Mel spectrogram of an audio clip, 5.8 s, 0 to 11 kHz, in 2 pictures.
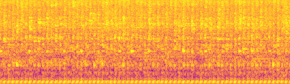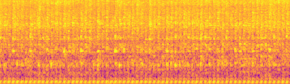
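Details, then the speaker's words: Mercury Pro XS 115hp 2.1L outboard on a Mako 18LTS, first 5–10 s start after a 100-hour service (fluids, impeller, fuel filter, plugs, thermostat replaced; key cycled to prime filter). Even, steady low putter at idle, no knocks or misses. "I like to turn the key on and off a few times just to make sure the fuel filter gets properly primed and then we'll go ahead and start that engine for just 5 or 10 seconds"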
